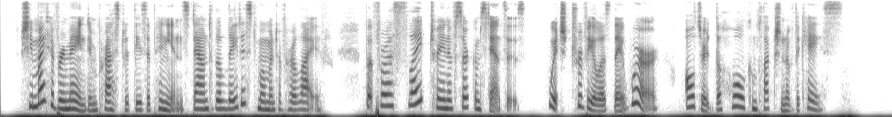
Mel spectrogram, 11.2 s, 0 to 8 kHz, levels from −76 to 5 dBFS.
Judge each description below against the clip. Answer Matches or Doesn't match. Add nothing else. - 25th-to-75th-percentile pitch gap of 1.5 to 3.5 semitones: Doesn't match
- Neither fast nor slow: Matches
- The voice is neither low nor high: Doesn't match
